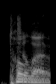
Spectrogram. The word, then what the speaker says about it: Tolev: Am I pronouncing her last name Tolev. correct? Tolev, yeah.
